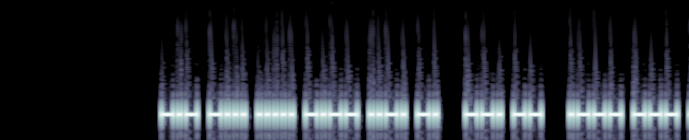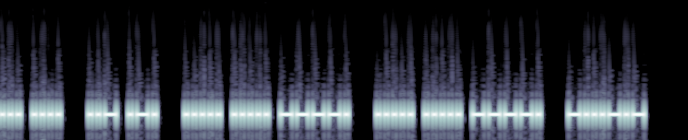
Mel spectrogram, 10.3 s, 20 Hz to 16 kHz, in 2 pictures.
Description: Morse code, heard as a keyed tone, about 41 wpm, 700 Hz. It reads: KB5YFN GM JOSH UR 559 559 <BK>
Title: SOTA QSO Practice 40wpm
